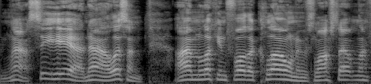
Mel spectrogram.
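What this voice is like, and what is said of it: Fake old-timey New York accent. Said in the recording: “he talks like that weird fake New York accent”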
